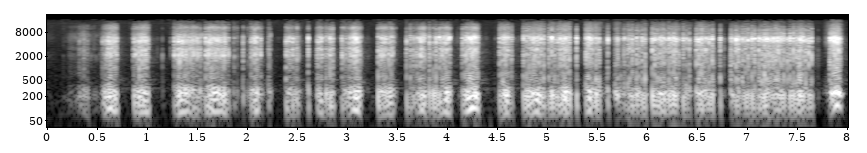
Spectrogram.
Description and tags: Creepy Shoe Sound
